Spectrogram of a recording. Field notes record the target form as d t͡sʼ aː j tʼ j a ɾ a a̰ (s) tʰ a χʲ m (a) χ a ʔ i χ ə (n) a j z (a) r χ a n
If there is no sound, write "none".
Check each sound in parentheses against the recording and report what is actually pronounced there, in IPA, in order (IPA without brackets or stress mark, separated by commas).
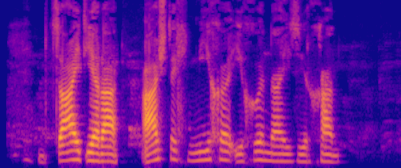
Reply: ʃ, i, n, i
